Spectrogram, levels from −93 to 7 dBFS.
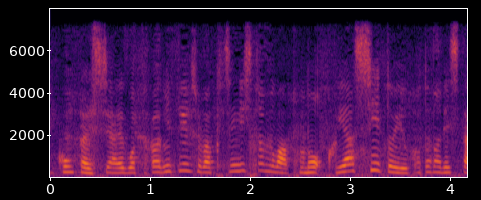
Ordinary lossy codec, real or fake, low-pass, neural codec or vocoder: none; fake; 7.2 kHz; codec, 16 kHz, 0.8 kbps, ZipCodec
